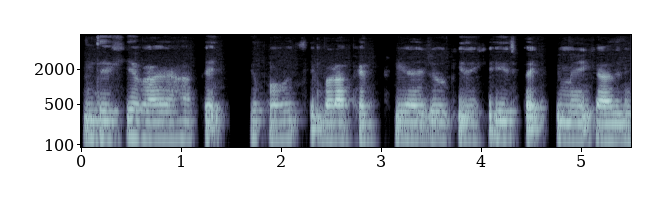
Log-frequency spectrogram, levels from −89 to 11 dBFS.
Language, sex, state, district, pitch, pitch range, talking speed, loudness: Hindi, male, Bihar, Araria, 120 Hz, 115-125 Hz, 205 wpm, -20 LUFS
